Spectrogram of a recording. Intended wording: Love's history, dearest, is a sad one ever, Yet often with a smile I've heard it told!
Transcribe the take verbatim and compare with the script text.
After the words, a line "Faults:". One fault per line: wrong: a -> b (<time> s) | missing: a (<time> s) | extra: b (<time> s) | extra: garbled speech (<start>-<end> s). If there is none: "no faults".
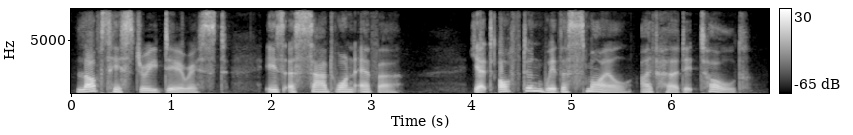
Love's history, dearest, is a sad one ever, Yet often with a smile I've heard it told!
Faults:
no faults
